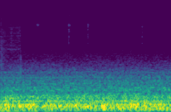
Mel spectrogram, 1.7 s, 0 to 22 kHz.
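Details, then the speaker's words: Roughly 23-year-old Toyota sports car with HKS muffler and Magnaflow high-flow cat, windows up at 2,800–3,000 rpm highway cruise: steady low exhaust note with no booming resonance in the cabin. Normal cruise, no drone. "Drone. It's really for having a modified exhaust, and this does This has an HKS muffler as well as a Magnaflow high-flow cat. It's really pretty tame."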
